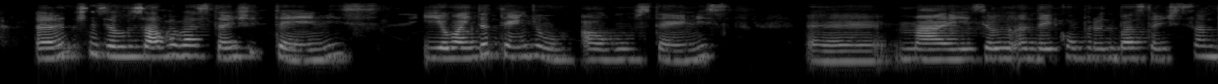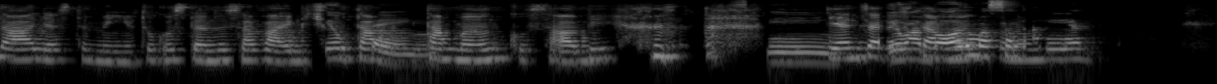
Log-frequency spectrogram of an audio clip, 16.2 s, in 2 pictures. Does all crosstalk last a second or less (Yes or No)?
No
